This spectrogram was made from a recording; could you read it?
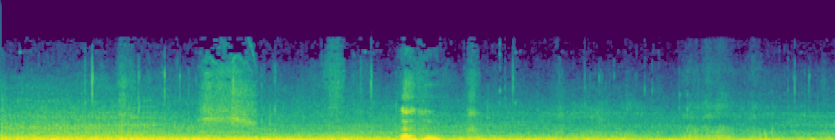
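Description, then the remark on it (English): A car with a steady low engine rumble, and one short sharp clunk and squeak about halfway through, like a car door as a man gets into his car. “There was a guy getting in his car, and I was about to talk about him, but his wife was, like, hanging out of the door, waiting, so they must have thought I looked so weird.”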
